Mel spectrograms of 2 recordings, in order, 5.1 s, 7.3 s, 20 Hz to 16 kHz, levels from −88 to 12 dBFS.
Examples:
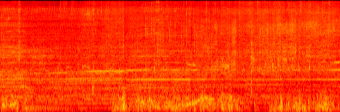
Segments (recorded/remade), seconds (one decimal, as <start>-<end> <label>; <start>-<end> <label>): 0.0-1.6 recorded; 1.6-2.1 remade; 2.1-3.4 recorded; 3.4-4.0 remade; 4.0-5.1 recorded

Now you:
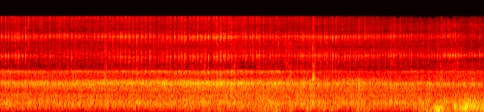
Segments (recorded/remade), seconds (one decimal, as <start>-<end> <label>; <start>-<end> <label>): 0.0-0.6 recorded; 0.6-2.7 remade; 2.7-7.3 recorded

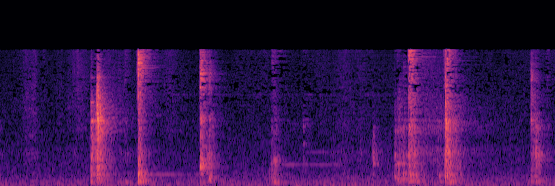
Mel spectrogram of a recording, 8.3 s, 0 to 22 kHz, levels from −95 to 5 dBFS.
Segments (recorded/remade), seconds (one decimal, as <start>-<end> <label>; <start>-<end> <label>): 0.0-5.0 recorded; 5.0-6.0 remade; 6.0-8.3 recorded

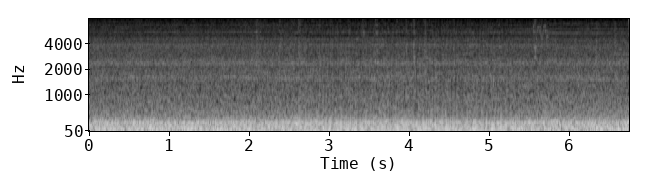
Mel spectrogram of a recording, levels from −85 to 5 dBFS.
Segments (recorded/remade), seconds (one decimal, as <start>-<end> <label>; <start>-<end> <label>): 0.0-2.6 recorded; 2.6-5.3 remade; 5.3-6.8 recorded

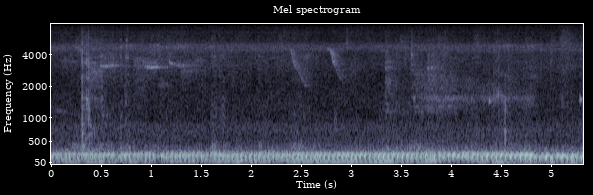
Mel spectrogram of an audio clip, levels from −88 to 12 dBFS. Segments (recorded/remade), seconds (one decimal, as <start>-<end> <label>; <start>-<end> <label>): 0.0-0.9 recorded; 0.9-2.4 remade; 2.4-3.8 recorded; 3.8-4.3 remade; 4.3-5.3 recorded

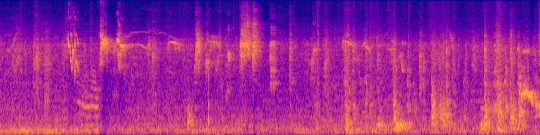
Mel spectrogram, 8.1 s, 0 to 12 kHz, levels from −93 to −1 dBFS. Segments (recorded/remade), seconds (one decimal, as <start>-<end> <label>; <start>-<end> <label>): 0.0-8.1 recorded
